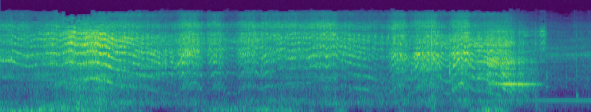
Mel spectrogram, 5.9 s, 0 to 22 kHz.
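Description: The ZD Racing Pirates 3 RC car's 1900 kV brushless electric motor whining, its pitch rising and falling again and again as the car speeds up and slows. A rough rushing noise from the tyres runs underneath.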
